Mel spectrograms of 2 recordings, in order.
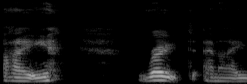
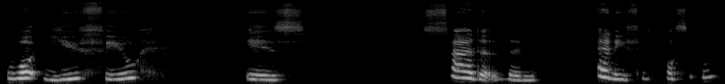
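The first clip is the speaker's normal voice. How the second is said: higher-pitched, halting, understated grief; grieving; 5 semitones higher than usual. Acted. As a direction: hold back grief at a friend's funeral. Eulogy for dead friend, grief rising.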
